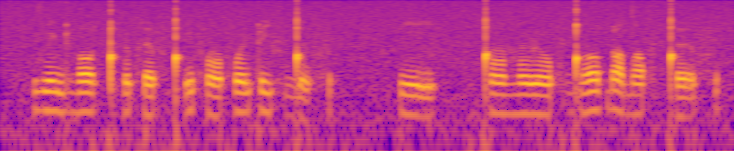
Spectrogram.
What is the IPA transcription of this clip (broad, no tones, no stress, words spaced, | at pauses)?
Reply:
zĩɖʱɔǃʰə̃f ɾəfǃʼĩf ɑ̃fɔ̃ ʈifŋ͡ǃə̃f | pĩ | ǃɑ̃ɦɑ̃ɭɔ̃f ɡ͡ǃɔɓidˤɑf ǃəf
